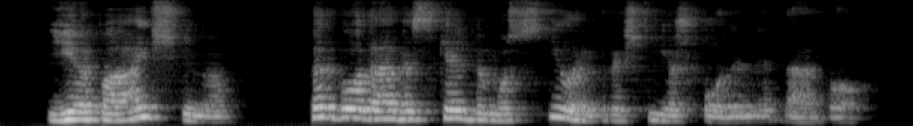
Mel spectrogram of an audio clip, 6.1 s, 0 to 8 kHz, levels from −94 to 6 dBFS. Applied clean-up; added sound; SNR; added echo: neural mask model DeepFilterNet 3.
